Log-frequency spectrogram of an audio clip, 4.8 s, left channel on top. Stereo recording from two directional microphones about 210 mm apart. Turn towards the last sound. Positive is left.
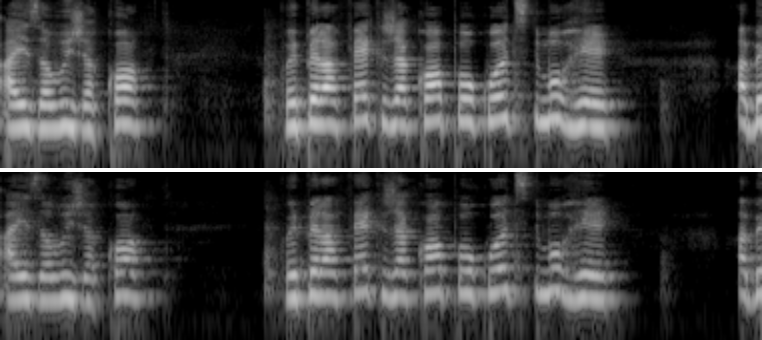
turn(degrees=30)  # may be behind; listen again after turning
